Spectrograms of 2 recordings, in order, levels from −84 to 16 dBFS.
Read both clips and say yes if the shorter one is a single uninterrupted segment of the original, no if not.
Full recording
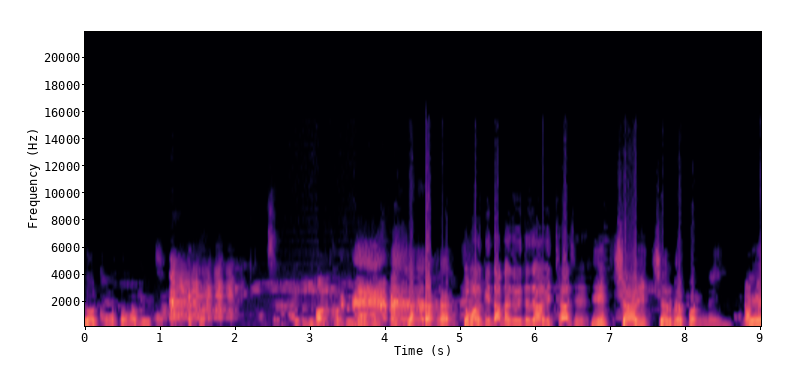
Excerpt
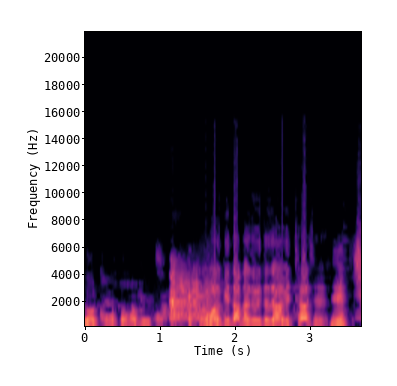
no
